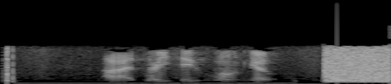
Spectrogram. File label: Family Radio Service (FRS)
